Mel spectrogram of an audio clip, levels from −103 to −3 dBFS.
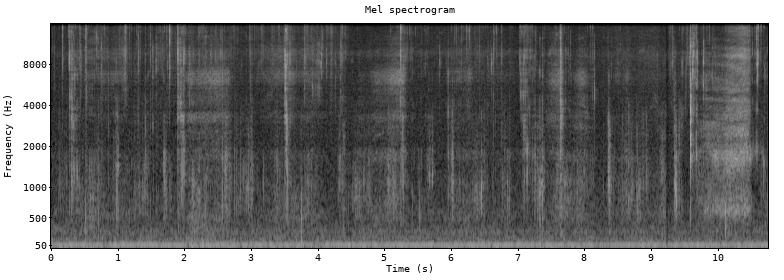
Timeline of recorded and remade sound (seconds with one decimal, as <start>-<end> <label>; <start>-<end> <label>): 0.0-0.6 recorded; 0.6-4.3 remade; 4.3-5.7 recorded; 5.7-6.8 remade; 6.8-10.8 recorded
